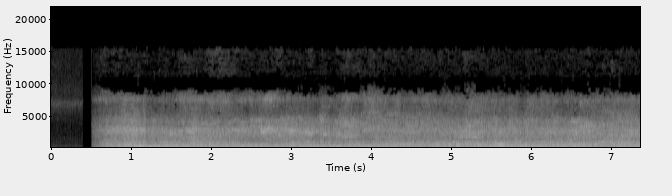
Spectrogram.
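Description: A loud, steady rumble of a train in motion starts abruptly after a brief quiet moment and continues without letting up.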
